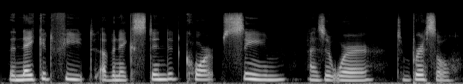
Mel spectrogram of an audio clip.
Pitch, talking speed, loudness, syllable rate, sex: 215 Hz, 170 wpm, -19 LUFS, 4.7 syllables/s, female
